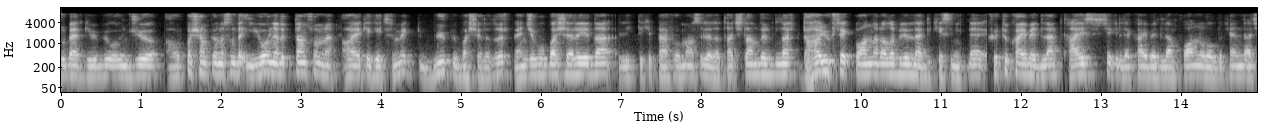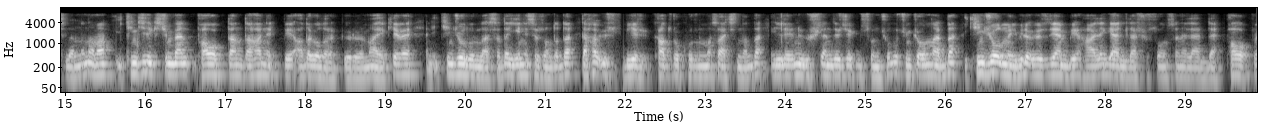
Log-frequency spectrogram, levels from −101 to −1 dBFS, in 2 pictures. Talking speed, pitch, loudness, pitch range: 165 wpm, 115 Hz, -22 LUFS, 110-125 Hz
